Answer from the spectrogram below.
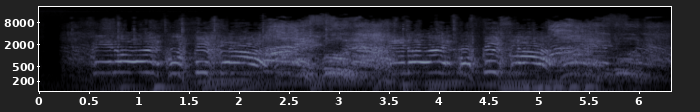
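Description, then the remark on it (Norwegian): A crowd of protesters in an action by the group Fona on the outskirts of Santiago, Chile, shouts the slogan 'If we don't get justice, we act ourselves' in unison. The loud, rhythmic chanting has rising and falling voices repeated in waves over several seconds, with no other sounds. “Hvis vi ikke får rettferdighet, handler vi selv, roper deltakerne i denne aksjonen i utkanten av Chiles hovedstad Santiago.”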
